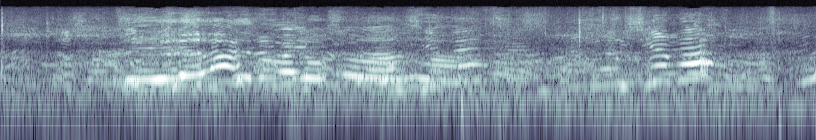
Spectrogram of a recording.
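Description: Children chattering in a group, several high voices talking over one another with no single clear speaker.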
